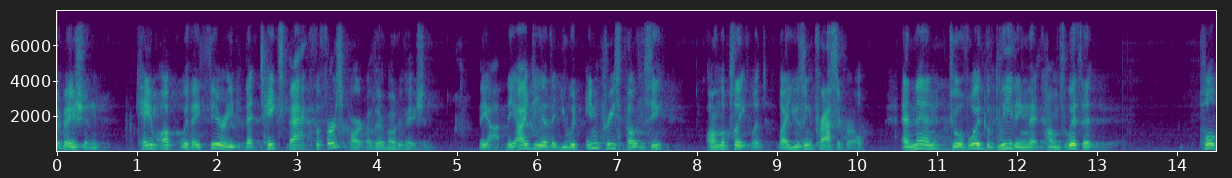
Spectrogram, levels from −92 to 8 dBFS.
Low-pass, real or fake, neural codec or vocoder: 7.2 kHz; fake; codec, 24 kHz, 6 kbps, HILCodec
